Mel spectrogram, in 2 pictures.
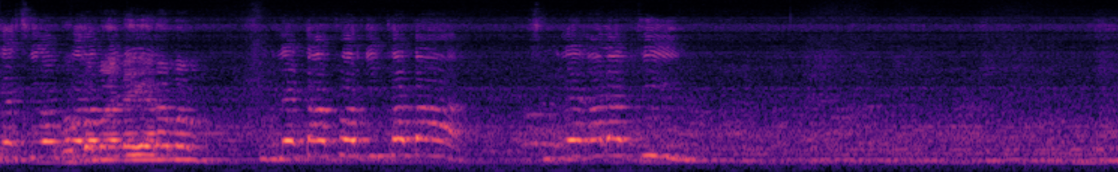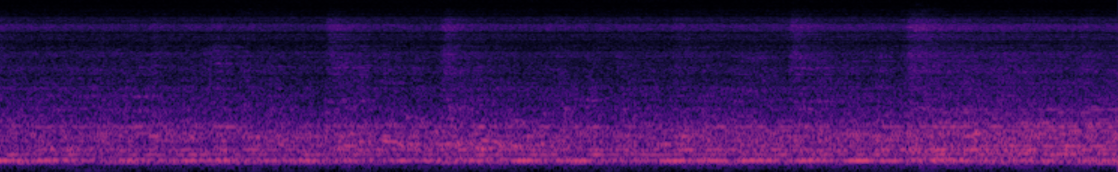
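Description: A large crowd shouts and roars in a stadium.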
